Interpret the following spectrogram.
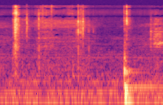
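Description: Quiet handling noises as softened butter is scraped off its wrapper into a stainless steel mixing bowl, with a faint click early and a single sharp thump near the end.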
